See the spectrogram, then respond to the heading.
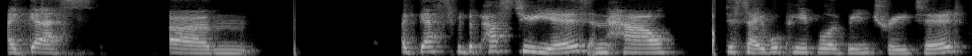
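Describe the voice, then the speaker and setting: A woman speaking candidly as a podcast interview guest, animated and quick to restart phrases and act out what others say. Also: mid-range voice, low-quality recording. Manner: animated, restarts phrases, acts out quoted voices.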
